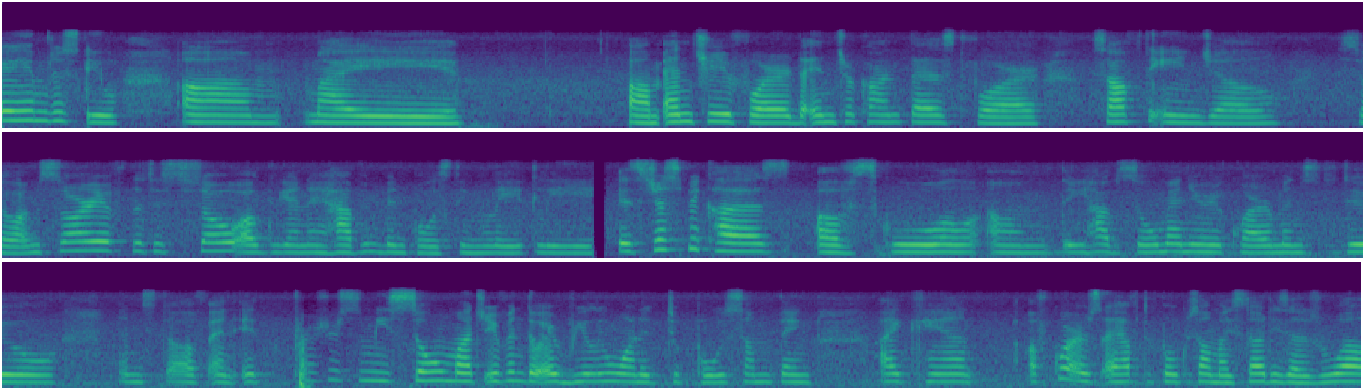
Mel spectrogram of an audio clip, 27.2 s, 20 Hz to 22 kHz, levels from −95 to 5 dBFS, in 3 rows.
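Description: The audio has come through a WebRTC call path with Opus coding, and its high end stops near 8 kHz. At 0.57 s there is a skip ahead. Playback jumps forward with no filler, and roughly 0.7 s of sound is simply missing. The two sides of the cut are butted together almost directly. This points to a stretch of audio dropped while later audio was already queued. Right after, from 0.67 to 2.67 s, comes a jitter buffer speed-up. The sound runs at about 113% speed, yet its pitch stays the same. It sounds hurried. The receiver is trimming many tiny pitch-period slices, about 0.3 s in total, to drain excess buffered delay.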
